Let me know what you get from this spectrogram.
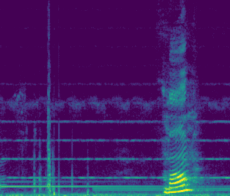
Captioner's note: dial tone humming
